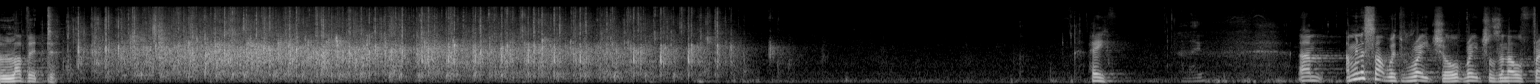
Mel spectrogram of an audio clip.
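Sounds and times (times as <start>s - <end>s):
speech: 0.0s - 0.8s, 10.9s - 11.2s, 13.0s - 15.3s
audience applause: 0.6s - 8.0s.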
